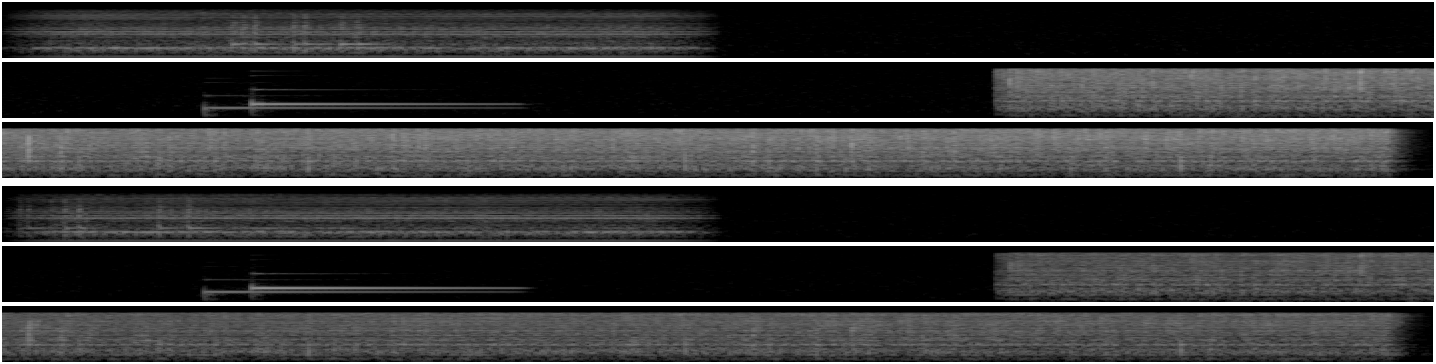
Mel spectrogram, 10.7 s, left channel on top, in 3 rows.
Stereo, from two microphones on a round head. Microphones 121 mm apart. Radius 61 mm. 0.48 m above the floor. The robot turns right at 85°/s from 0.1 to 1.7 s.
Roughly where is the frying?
Left.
